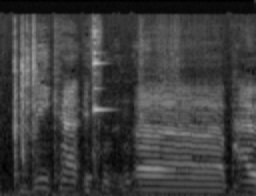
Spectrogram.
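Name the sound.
spoon clinking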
